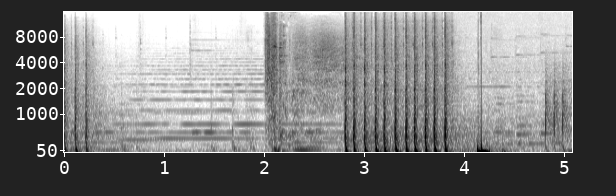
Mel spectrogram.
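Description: Gunfire in a battle royale video game, several heavy single shots followed by a rapid burst of automatic fire, loud and close, then a louder blast and a short trailing volley.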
